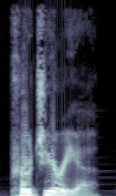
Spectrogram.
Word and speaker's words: progeria: The spike protein, in essence, ends like a progeria drug. – Progeria. – Progeria drug. I said it right.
